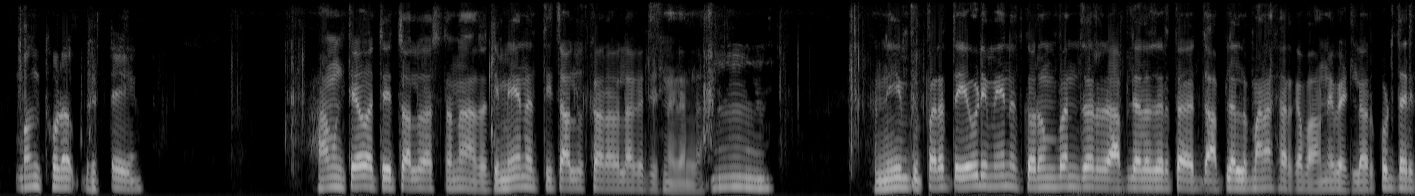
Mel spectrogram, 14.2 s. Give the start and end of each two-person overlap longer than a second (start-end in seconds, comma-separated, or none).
none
